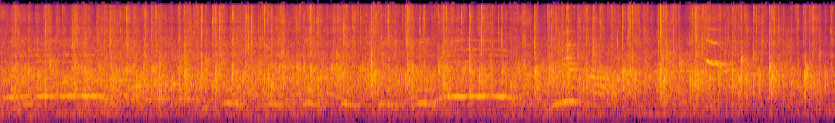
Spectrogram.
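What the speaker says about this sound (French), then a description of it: "est-ce que vous pouvez simplement vous lever, on va vous applaudir" Sustained audience applause after a call for new instructors to stand, dense and steady for about eight seconds, with voices and cheers mixed into the clapping.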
